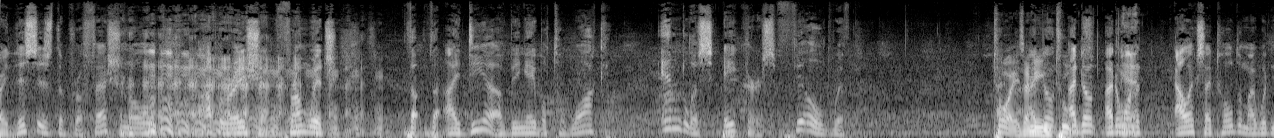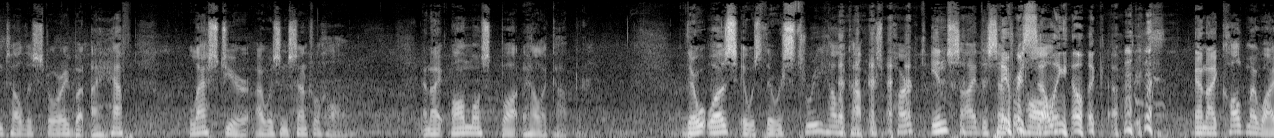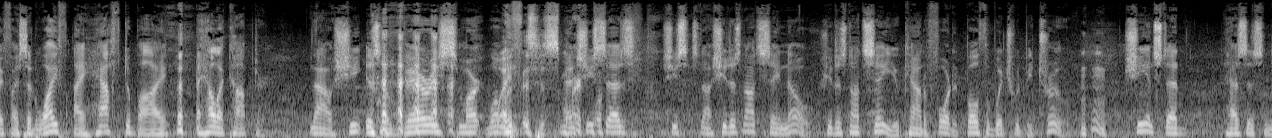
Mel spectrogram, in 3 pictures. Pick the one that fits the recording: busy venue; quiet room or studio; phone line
busy venue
